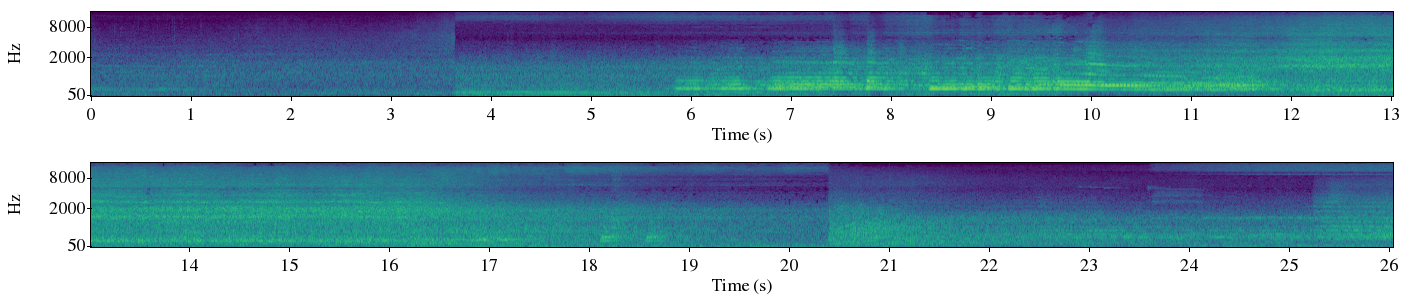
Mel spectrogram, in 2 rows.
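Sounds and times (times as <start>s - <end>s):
train wheel and rail noise: 0.0s - 26.0s
locomotive air horn blasts: 3.7s - 12.0s, 18.0s - 19.0s, 22.6s - 26.0s.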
